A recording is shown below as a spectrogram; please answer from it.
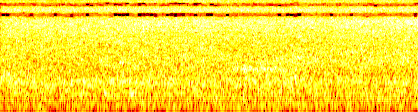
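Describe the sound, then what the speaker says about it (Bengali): Steady rushing water at Rawang Kanching waterfall in Malaysia, a dense broadband roar that holds constant and fills the scene from close by, with no voices over it. "ঝর্ণার পানি"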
